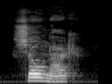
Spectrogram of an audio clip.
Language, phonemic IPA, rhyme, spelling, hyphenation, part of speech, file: Dutch, /ˈsoː.nɑr/, -oːnɑr, sonar, so‧nar, noun, Nl-sonar.ogg
- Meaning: sonar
